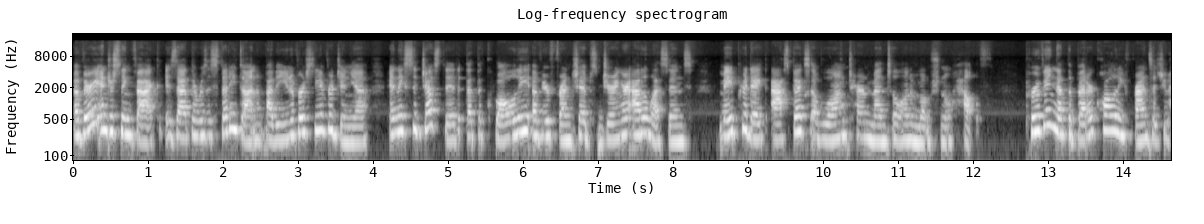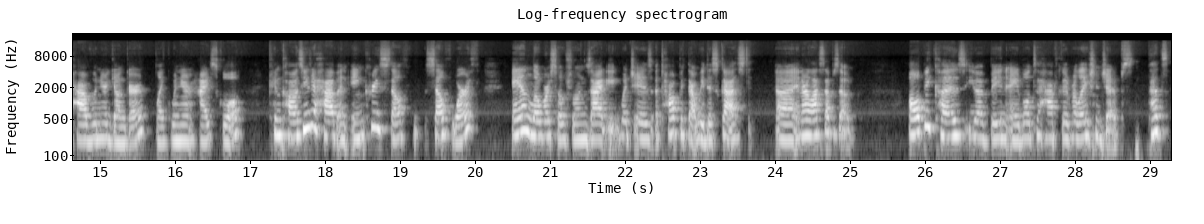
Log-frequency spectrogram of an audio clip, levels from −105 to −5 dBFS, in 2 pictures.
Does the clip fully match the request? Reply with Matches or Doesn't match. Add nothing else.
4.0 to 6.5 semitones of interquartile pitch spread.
Matches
